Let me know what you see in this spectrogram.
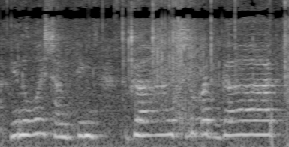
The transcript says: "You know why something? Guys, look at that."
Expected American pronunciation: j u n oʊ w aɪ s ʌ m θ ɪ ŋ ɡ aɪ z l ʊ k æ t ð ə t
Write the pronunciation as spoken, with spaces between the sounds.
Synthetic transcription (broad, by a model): j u n oʊ w aɪ s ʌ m t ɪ ŋ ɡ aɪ s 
